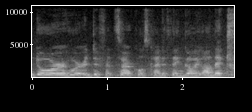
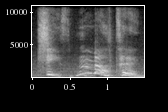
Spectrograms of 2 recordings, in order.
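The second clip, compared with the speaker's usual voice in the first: drawn-out, higher, overdramatic cry; hammed-up reading; 6 semitones higher, 5 dB louder, much slower than usual. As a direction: wail it melodramatically, very slowly. Script line, hammed up.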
